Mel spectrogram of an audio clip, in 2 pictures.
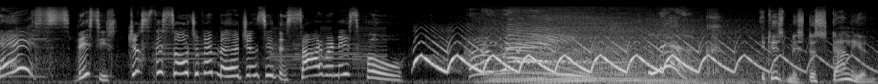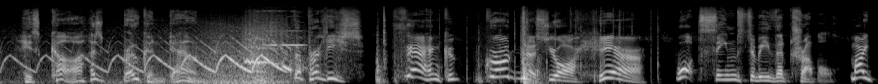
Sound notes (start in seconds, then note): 4.0 siren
